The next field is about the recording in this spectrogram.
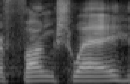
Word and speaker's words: feng shui: Again, not enough new agey or feng shui.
